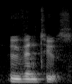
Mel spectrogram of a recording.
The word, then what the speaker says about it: Juventus: expected I suppose you you Ventus Juventus okay Juventus okay Juve into okay I've got too many different too many different pronunciations going on here I'll have to listen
